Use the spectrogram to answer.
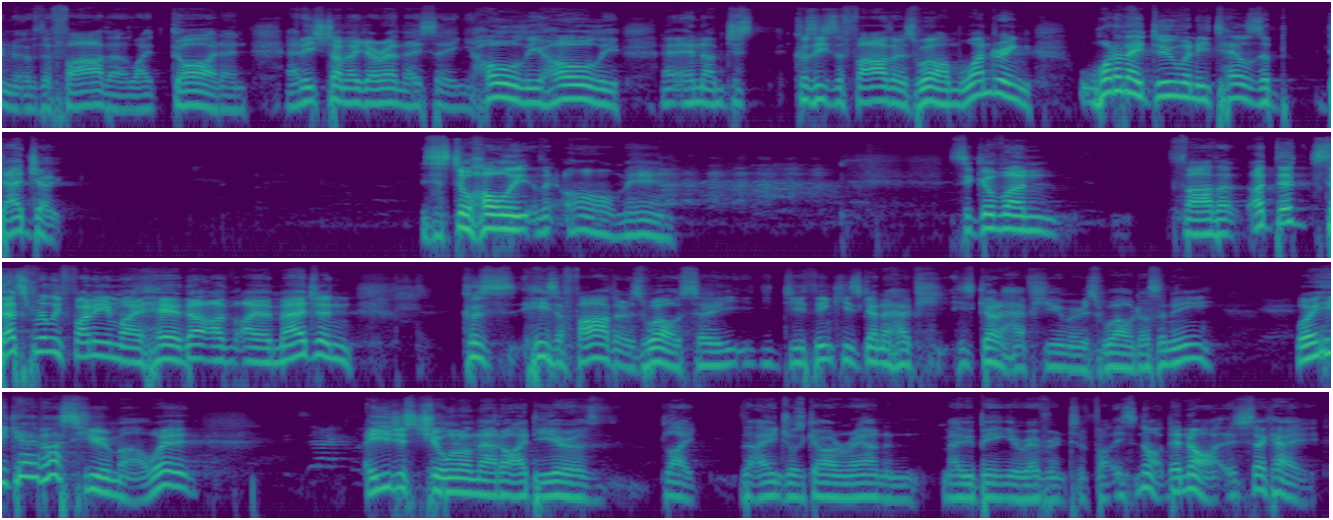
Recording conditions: large echoing room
